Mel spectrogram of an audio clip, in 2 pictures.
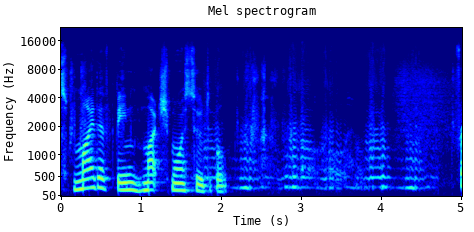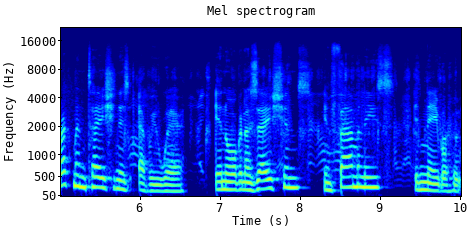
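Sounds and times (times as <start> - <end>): fly buzzing: 1.6 - 7.4.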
